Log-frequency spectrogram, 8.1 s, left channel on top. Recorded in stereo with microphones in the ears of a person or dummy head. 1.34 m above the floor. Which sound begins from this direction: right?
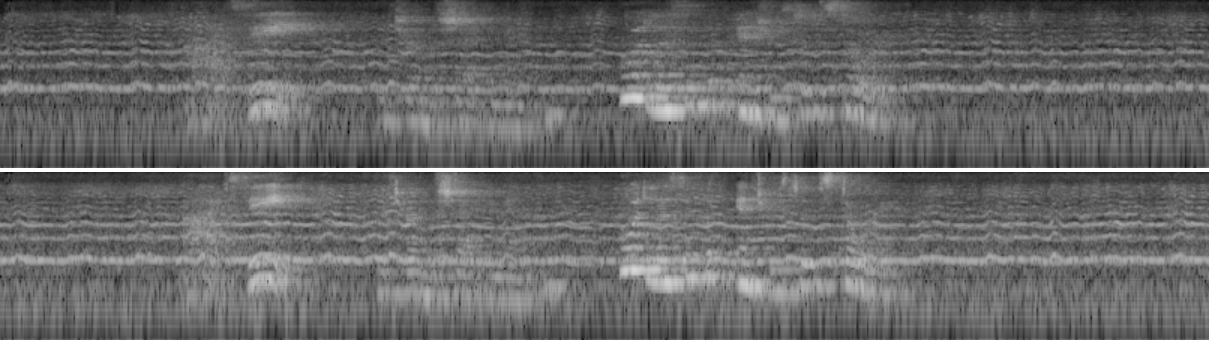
A woman speaking, at 1.2 s.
